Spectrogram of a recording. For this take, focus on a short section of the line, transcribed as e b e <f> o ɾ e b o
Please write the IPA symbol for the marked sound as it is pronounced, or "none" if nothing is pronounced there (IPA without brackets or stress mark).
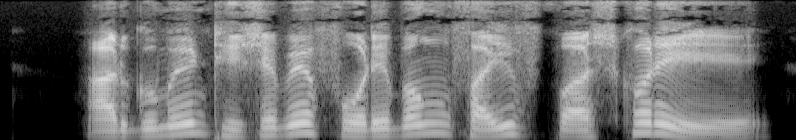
f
